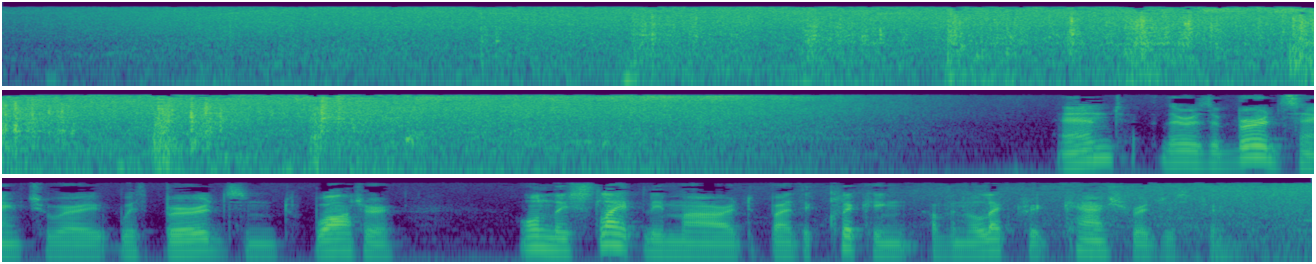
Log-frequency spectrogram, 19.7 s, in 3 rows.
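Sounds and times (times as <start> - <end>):
hiss: 0.0 - 19.6
footsteps on a bamboo bridge: 1.1 - 9.8
speech: 12.0 - 19.4.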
